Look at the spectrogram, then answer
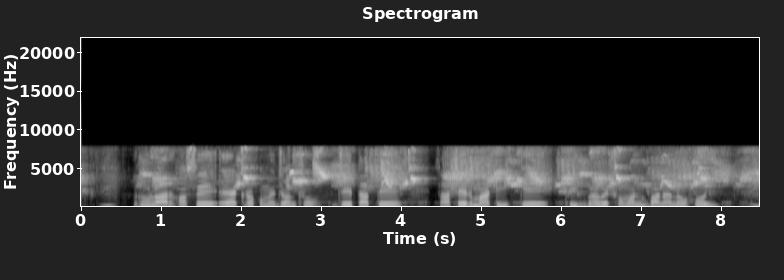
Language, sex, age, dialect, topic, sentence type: Bengali, male, <18, Rajbangshi, agriculture, statement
